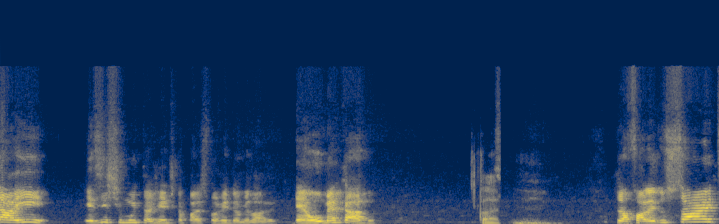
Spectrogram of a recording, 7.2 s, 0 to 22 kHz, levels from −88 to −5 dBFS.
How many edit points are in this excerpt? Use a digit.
2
